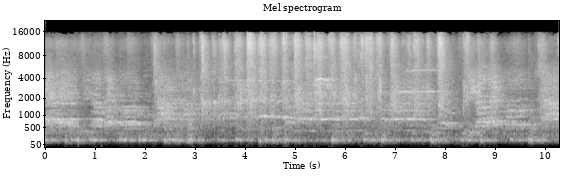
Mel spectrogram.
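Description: A large congregation singing a praise song together, many voices in unison. A steady percussive beat runs through the middle of the song.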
